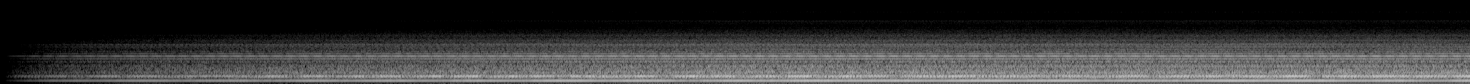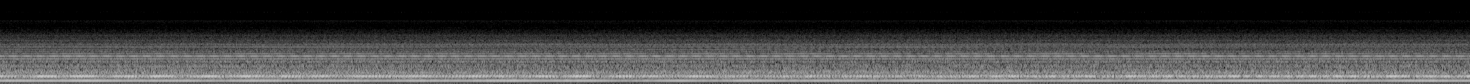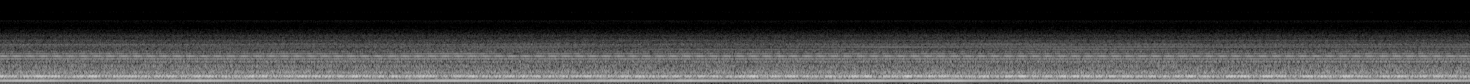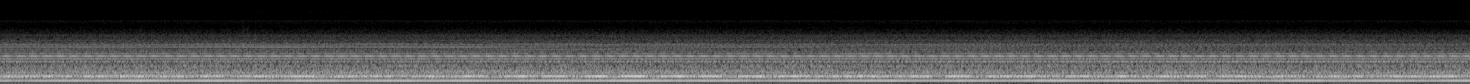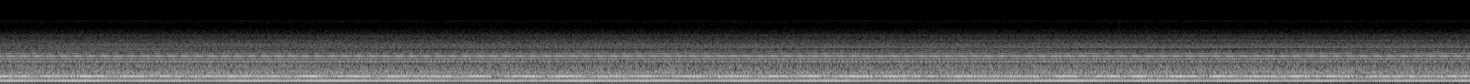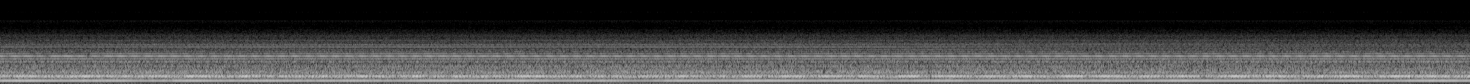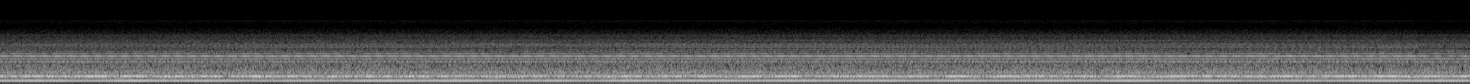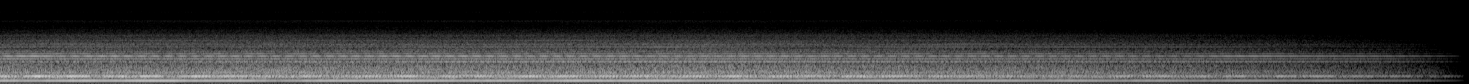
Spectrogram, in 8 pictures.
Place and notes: This is the biggest dump of Belgium. A big pump is extracting gas from the garbages. The recorder is placed into the pump snail form.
